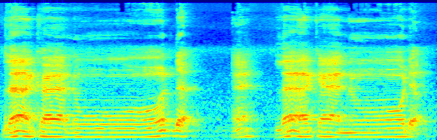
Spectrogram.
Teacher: Ya, kemudian huruf dal kita ingat huruf qalah, maka kena juga dibaca dengan mad arid li sukun, dimatikan dengan qalqalah, lantunan.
